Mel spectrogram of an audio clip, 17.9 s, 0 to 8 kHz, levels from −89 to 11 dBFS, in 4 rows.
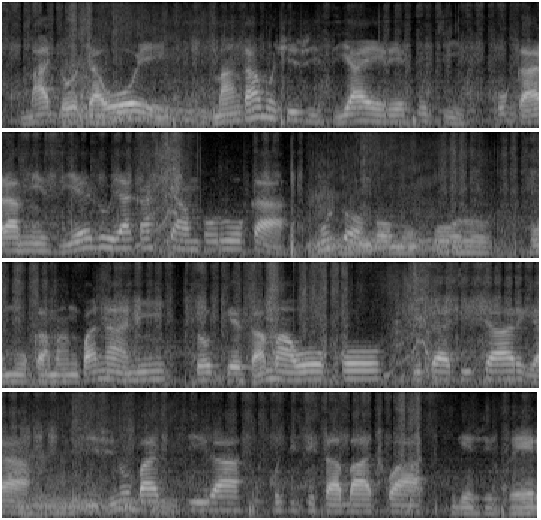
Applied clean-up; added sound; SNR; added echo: none; Zipper (clothing) + Writing; 12 dB; none.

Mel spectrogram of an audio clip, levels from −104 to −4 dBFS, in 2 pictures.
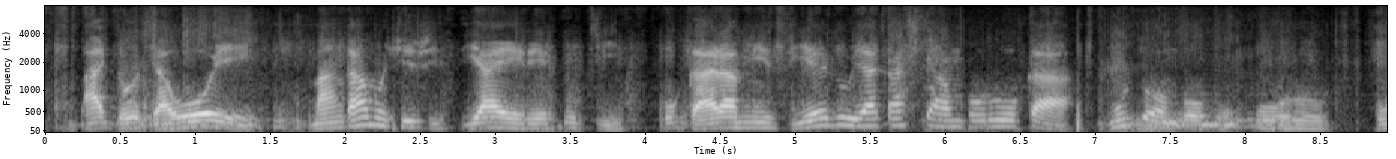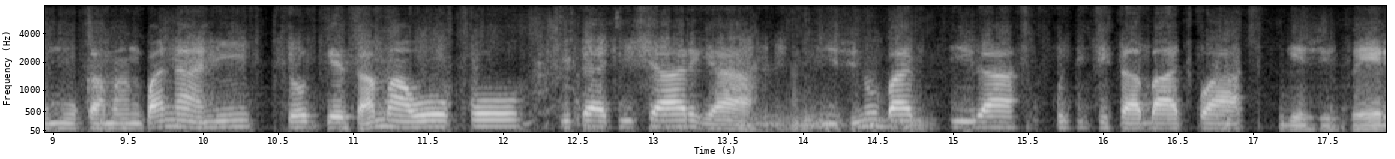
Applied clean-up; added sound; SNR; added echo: neural mask model RNNoise.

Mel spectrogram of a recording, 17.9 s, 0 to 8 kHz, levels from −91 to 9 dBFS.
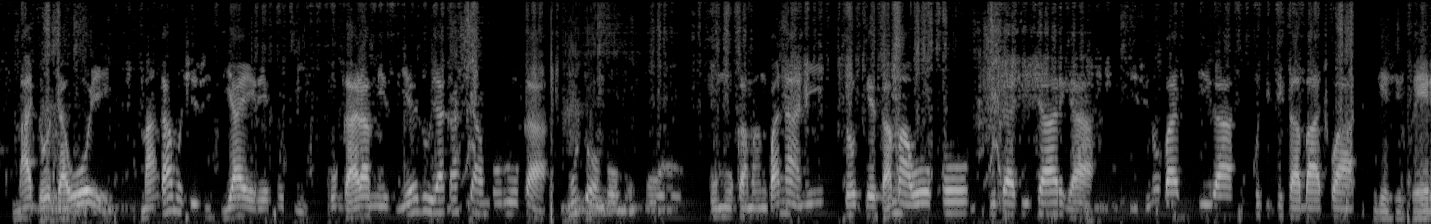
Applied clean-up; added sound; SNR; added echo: classical method spectral subtraction.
